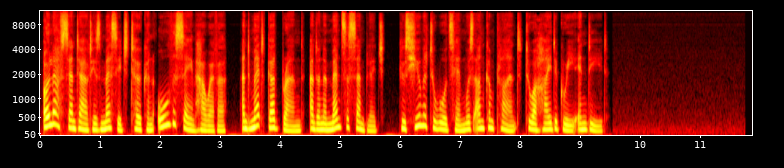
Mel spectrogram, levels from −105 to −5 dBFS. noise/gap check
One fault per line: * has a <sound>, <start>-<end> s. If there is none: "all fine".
all fine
